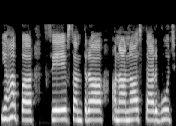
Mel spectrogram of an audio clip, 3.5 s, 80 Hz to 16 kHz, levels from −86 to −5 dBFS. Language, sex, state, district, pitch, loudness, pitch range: Hindi, female, Bihar, Saran, 265 Hz, -13 LUFS, 255-275 Hz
